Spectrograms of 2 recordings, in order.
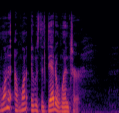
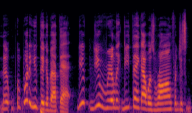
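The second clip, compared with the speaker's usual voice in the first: ordinary delivery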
